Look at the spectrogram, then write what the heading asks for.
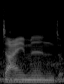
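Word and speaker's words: Dimond: the diamond mall or Diamond Road but it's spelled d-i-m-o-n-d and there's a lot of debate on whether it's uh pronounced diamond or like demand Maybe um most people say diamond I have never heard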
